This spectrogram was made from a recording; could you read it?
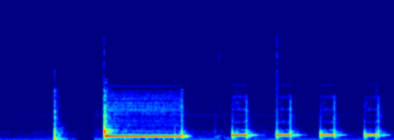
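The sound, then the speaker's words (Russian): Telephone tones: a sharp click, then one long steady electronic tone followed by four short, evenly spaced beeps, loud, with no voices. “А вы почему телефон-то выключаете?”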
